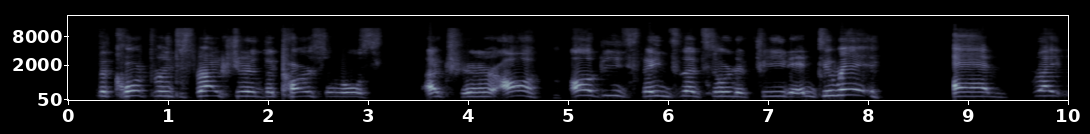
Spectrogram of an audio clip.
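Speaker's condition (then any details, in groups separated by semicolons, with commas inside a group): Cerebral palsy; power wheelchair since age five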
